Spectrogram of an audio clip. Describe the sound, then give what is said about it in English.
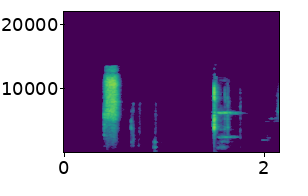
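A can of Krausch's Creation, a Helles Lager beer, is cracked open on the microphone: a short airy hiss, a few small clicks, then a sharp metallic snap with a brief ringing tail, with no talking. “It's a Helles Lager. So I'm going to crack it on the mic and I'm going to listen to you just talk about your life.”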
